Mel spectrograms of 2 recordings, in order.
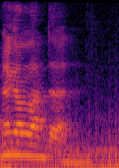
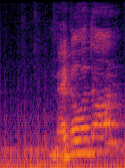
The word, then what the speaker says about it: Megalodon: from those two as much as I can Mega London l how do you say that one the big shark Megalodon yeah thank you Megalodon what the [ __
